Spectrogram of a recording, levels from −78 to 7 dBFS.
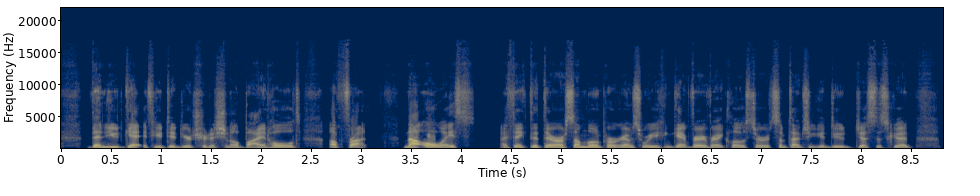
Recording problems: none

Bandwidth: 17 kHz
